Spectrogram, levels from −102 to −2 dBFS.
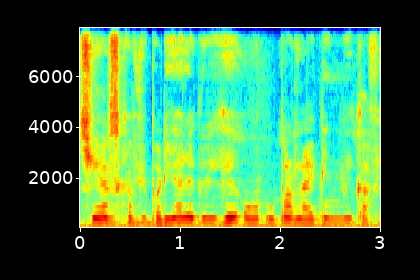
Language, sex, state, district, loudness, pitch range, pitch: Hindi, male, Delhi, New Delhi, -17 LUFS, 210-225 Hz, 220 Hz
